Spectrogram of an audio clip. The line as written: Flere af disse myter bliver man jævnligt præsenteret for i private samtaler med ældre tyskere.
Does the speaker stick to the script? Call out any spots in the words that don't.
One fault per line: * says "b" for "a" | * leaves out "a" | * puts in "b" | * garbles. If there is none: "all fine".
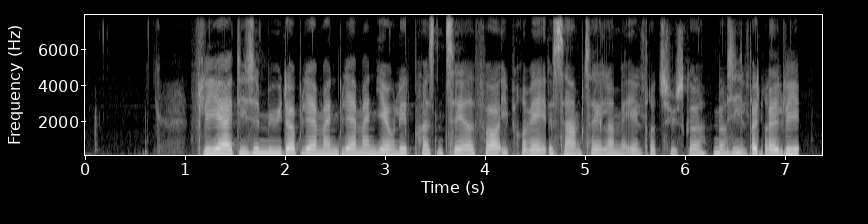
* puts in "bliver man"
* garbles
